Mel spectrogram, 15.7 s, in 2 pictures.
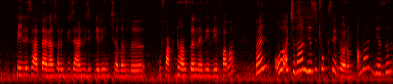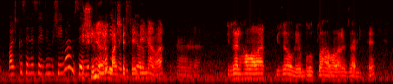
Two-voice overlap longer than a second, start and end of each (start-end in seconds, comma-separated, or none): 9.5-11.0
